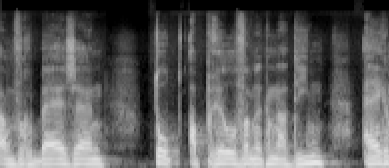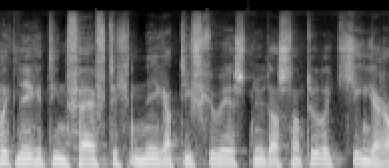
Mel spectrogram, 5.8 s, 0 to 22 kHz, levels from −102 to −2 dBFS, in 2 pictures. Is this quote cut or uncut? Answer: cut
